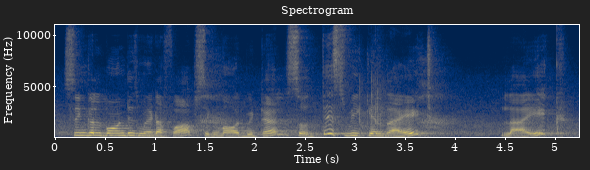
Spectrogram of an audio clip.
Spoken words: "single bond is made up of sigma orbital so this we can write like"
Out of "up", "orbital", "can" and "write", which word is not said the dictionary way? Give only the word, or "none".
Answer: up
